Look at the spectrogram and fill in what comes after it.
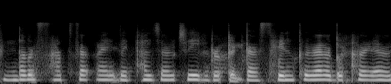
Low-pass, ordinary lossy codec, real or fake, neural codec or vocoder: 7.2 kHz; none; fake; codec, 16 kHz, 0.5 kbps, FreqCodec, larger model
